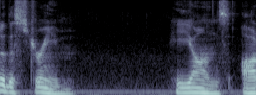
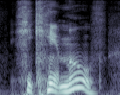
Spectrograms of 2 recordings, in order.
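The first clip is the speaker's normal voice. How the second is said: frozen panic; 6 semitones higher, 6 dB louder, slower than usual. Acted. Lear frozen in distress.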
